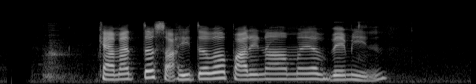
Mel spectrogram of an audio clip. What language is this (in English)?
Sinhala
